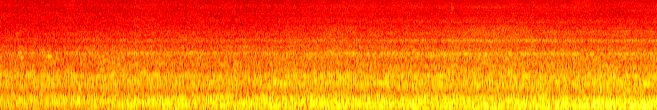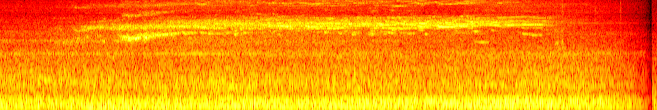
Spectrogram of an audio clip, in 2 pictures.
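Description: A train running past the platform, its rumble building, with a high-pitched metallic squeal from the wheels setting in about halfway through and lasting several seconds. The sound cuts off abruptly near the end.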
